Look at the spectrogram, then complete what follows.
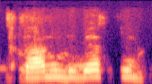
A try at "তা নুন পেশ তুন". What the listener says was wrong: তা দু পেশ তুন। তা নুন পেশ তুন, এটা তা নুন দু পেশ বলবেন না, একটা পেশ আছে, ঠিক আছে।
